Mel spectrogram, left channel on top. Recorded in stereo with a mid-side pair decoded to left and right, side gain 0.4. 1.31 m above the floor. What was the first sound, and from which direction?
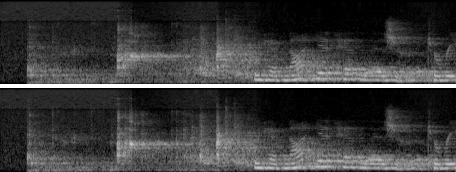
A dropped coin, 35° right.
